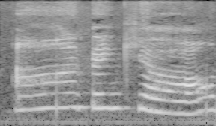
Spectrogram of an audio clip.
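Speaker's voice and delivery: high cooing gratitude; sweet, high "oh, thank you"; touched thanks. Real, not acted. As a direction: gush it, voice pitched well up. Thanking viewers for gifts on stream.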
